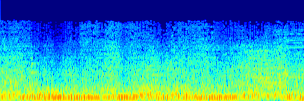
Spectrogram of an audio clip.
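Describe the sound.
Car engine running as the driver sets off slowly on a foggy, cold night, a steady, loud low rumble with a constant hum that holds through the whole stretch and carries no voices.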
